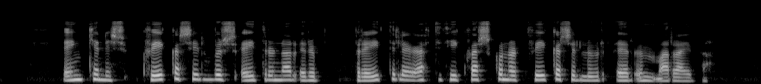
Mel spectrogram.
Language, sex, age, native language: Icelandic, female, 40-49, Icelandic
